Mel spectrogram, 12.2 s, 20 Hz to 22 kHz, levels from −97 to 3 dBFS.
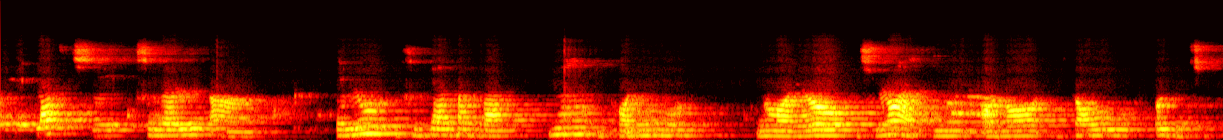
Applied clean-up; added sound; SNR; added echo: none; none; none; reverberation time 0.9 s.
